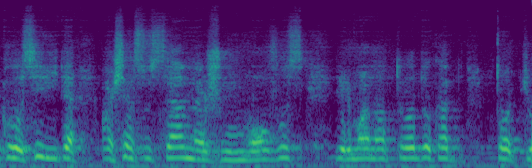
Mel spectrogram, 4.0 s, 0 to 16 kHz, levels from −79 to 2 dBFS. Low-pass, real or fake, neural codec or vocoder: 14.4 kHz; fake; codec, 44.1 kHz, 7.8 kbps, Pupu-Codec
